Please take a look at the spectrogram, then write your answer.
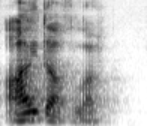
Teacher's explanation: Vurğu ikincidə olacaq. Çünki vurğunu biz elə ay nidasının özünün üzərinə vurduq.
